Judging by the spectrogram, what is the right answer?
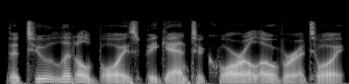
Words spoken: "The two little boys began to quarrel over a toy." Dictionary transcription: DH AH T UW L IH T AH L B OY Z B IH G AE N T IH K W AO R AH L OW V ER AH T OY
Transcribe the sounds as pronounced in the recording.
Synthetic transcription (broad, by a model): DH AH T UW L IH T L B OY Z B IH G AE N T IH K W AO R L OW V ER AH T OY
